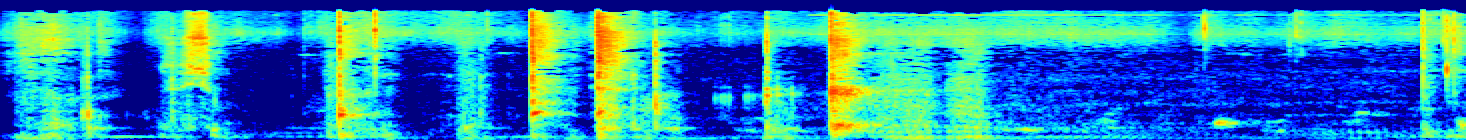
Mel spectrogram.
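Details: Indoor clatter, drips and sharp clicks with faint background speech; no animal calls are heard.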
